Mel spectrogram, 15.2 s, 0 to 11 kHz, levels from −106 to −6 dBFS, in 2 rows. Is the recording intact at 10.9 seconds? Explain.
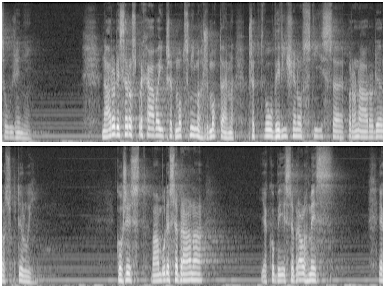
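Yes, the audio is intact at 10.9 seconds, with no dropout, click, distortion or other fault audible at that moment.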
